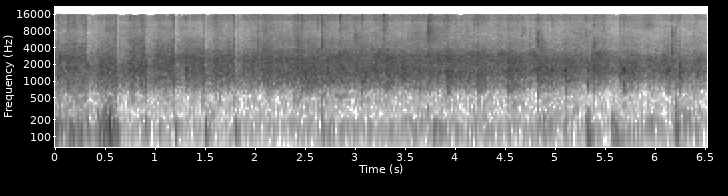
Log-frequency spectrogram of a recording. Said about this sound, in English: So if you guys want to come up, oh, they're clapping. There you go.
